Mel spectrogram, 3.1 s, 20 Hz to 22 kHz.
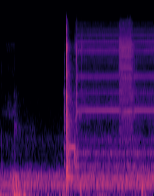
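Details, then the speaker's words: Generac XT8500EFI generator that would not crank, ignition switched on before the solenoid replacement; a click, then a steady faint electric hum as the fuel pump primes, showing the pump works. The later fault was traced to the starter solenoid. "That's the fuel pump sucking up water, so I know that that's working."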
